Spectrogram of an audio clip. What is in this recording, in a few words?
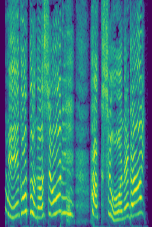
Voice victory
